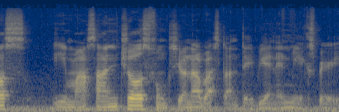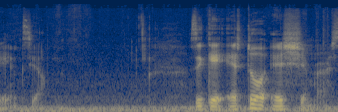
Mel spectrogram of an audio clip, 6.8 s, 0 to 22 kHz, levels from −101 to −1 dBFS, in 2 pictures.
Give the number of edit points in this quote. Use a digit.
0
